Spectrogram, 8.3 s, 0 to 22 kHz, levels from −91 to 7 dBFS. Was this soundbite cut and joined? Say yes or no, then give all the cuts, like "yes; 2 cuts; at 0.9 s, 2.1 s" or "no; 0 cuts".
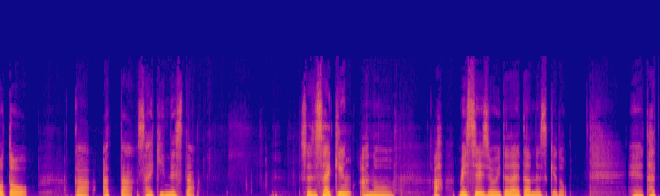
no; 0 cuts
